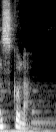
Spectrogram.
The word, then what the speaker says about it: Sukuna: um the all right so it's skuna you um basically uh basically the first U is silent which is often the case in in Japanese um actually generally it's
